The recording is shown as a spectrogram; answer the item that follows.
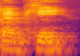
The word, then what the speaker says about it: Famke: Is that how you say it? Famke Janssen? – Yeah, Famke.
